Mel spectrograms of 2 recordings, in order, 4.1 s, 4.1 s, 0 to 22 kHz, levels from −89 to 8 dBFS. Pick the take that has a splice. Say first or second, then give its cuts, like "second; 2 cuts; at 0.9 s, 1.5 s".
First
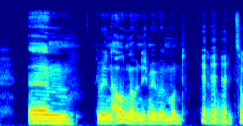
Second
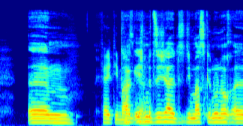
first; 1 cut; at 1.6 s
